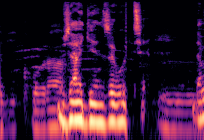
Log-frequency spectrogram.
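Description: Speech: a man talking with a pitched, sing-song intonation that rises about half a second in. There is a short pause near the end.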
